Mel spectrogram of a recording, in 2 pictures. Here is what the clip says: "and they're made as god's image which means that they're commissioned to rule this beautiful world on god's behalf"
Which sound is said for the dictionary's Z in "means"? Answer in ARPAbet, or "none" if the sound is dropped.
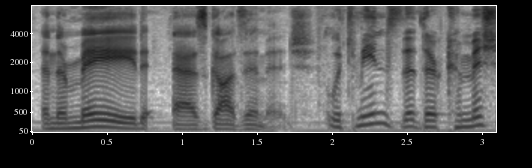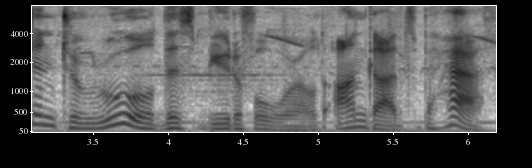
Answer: Z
